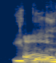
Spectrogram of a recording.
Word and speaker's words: AME: AME is AME. Ron, if you're prefacing this to get another star on the America Crest, I'm going to shut you down. AME is AME, okay? It rhymes with mommy.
